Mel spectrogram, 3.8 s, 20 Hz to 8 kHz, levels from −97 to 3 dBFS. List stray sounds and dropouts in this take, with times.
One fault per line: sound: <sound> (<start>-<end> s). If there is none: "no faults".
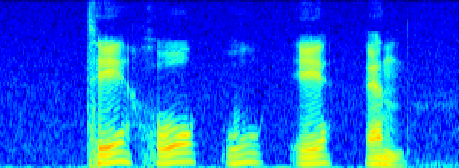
no faults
